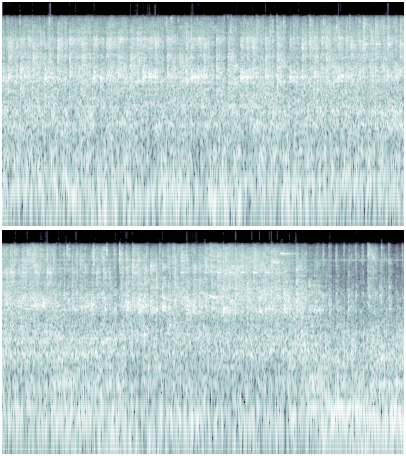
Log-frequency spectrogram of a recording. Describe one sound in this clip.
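A roller coaster car clanks and rattles up a chain lift.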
